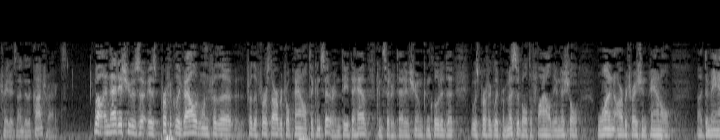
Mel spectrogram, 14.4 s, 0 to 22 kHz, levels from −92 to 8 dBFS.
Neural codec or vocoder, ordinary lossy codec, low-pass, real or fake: none; MP3, 48 kbps; 7.2 kHz; real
